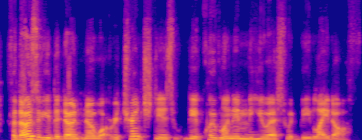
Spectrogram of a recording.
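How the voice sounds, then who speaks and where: A man speaks very fast in an Australian accent, his tone bright and sharp. His medium pitch moves in very wide swings. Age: 50s. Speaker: podcast host. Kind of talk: interview.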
